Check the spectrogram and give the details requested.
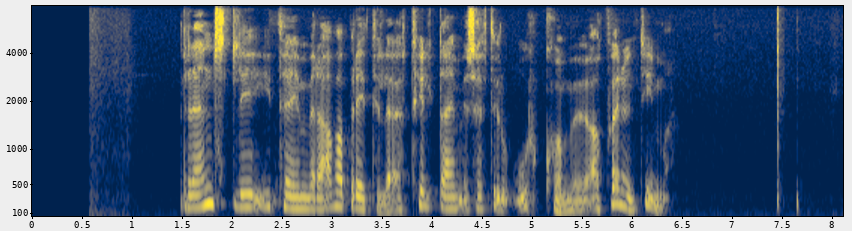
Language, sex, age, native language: Icelandic, female, 70-79, Icelandic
